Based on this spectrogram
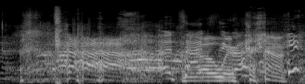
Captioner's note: laughs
